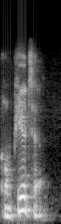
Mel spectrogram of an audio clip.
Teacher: Native speakers don't pronounce the O vowel in the first syllable. But they made the vowel weak. It becomes a very weak. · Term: schwa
